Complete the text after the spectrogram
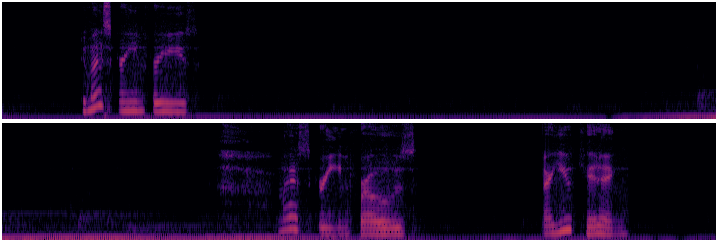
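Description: A young woman speaks close to a microphone in short, animated bursts.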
